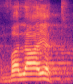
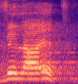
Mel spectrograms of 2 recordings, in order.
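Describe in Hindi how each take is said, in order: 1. पहले अक्षर में 'a' स्वर है। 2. पहले अक्षर में 'i' स्वर है। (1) "वाव के ऊपर जेर नहीं, जबर है" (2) "वाव के नीचे जेर है"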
